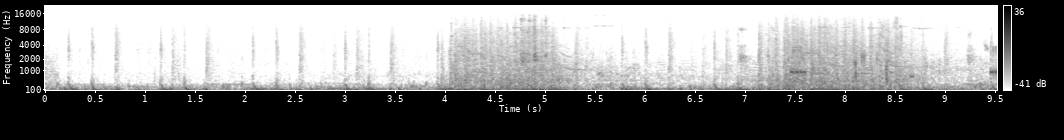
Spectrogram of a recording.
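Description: Bursts of rapid game gunfire crackle and pop over a low rumbling background, with louder volleys in the second half.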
